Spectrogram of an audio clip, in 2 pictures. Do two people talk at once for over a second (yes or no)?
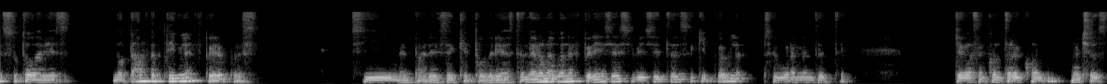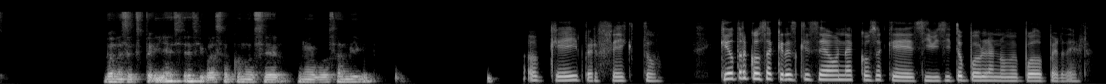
no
